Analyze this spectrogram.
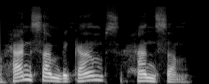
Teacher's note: one hand and some are together the d is not pronounced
